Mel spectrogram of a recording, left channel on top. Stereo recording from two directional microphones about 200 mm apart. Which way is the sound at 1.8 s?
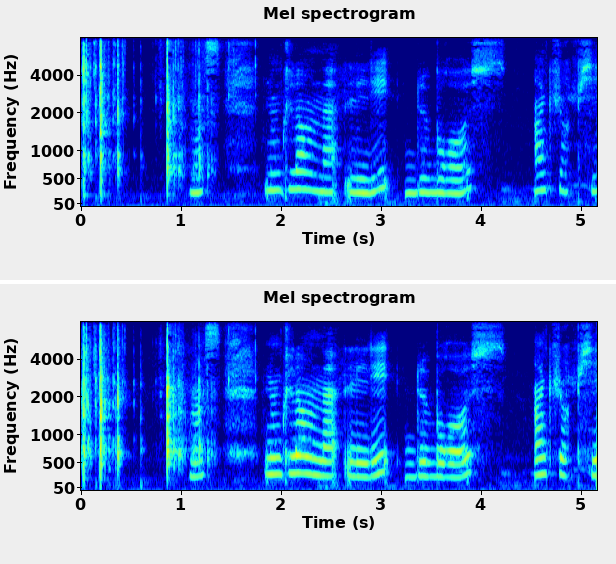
60° right (ahead or behind).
